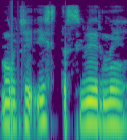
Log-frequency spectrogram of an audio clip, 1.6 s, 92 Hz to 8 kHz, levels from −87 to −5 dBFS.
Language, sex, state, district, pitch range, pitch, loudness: Hindi, male, Chhattisgarh, Balrampur, 150-155 Hz, 150 Hz, -23 LUFS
